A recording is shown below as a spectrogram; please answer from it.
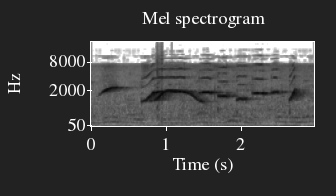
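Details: Cockatiel song heard as a sustained melodic whistle: a rising note held, then a long arching tone and several steady notes at shifting pitches, flowing like a tune, with faint background hiss.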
